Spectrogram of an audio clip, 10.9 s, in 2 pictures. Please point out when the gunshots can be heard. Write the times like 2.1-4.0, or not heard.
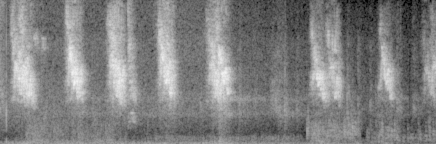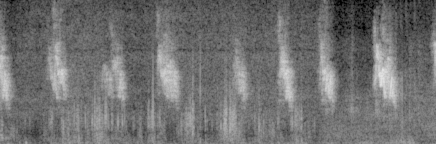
not heard.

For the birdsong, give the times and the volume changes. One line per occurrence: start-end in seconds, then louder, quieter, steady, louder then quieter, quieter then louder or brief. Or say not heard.
0.0-10.8 quieter then louder.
